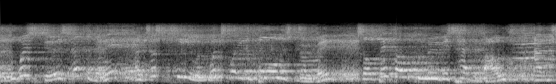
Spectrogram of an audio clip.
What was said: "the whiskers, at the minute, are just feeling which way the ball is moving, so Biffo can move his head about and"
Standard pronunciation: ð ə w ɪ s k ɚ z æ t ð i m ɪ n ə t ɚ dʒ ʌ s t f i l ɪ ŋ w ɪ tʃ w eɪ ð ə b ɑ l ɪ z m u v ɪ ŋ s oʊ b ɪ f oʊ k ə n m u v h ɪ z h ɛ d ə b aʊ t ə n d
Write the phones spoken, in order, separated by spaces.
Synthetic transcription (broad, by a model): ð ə w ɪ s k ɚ z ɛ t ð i m ɪ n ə t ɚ dʒ ʌ s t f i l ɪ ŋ w ɪ tʃ w eɪ ð ə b ɑ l ɪ z m u v ɪ ŋ s oʊ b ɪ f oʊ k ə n m u v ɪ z h ɛ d ə b aʊ t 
